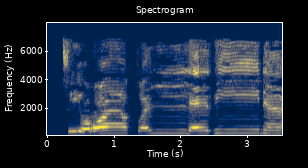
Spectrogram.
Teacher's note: اهدنا الصراط المستقيم. را صاد heavy را heavy طا heavy لام light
